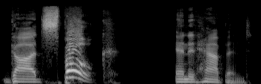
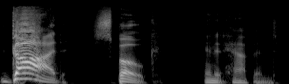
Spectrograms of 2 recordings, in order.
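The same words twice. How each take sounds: First: The stress falls on 'spoke'. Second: The stress falls on 'God'. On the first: The power lies in the spoken word. The speaker calls it wrong. "notice the emphasis is on the wrong syllable. Here's how he's saying it" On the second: The power lies in the one who spoke. The speaker calls it right. "The way that the passage reads is"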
